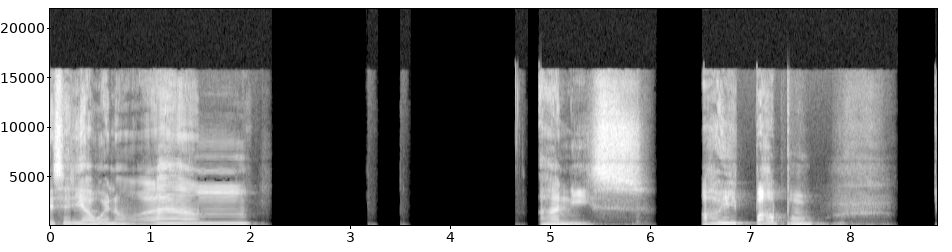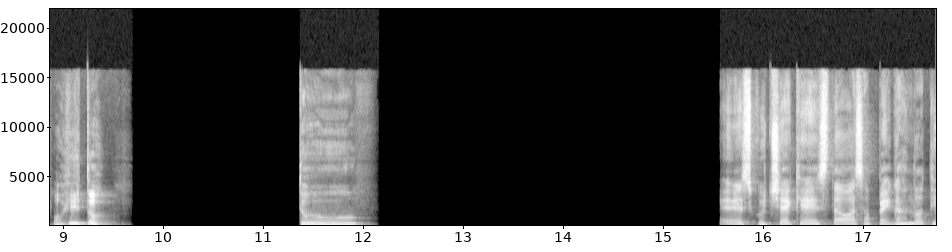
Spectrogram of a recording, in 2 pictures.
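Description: A young man talks expressively into a close microphone, in short bursts with pauses.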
